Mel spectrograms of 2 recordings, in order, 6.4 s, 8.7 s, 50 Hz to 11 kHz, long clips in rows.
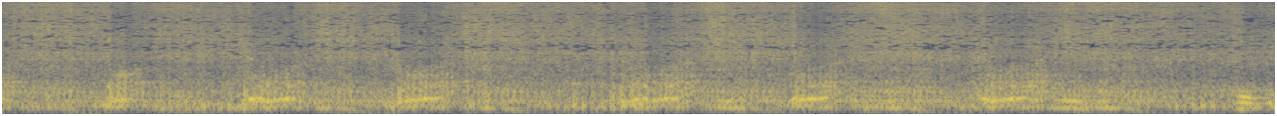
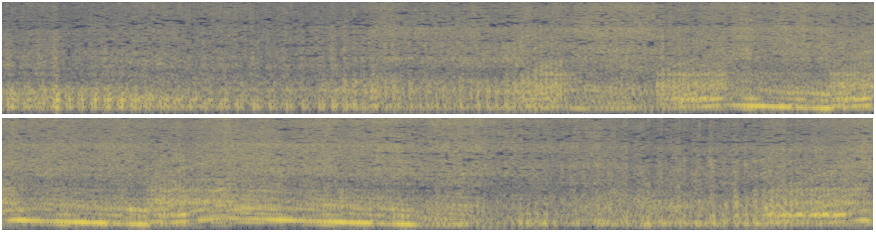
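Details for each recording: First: Kawasaki Z250 FI after repair, TPS reading normal at 0.8 and no more thick black exhaust smoke: quick throttle blips each drop cleanly back to a steady idle, with fuel mixture now correct; normal start and throttle response. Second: Kawasaki Z250 fuel-injected with heavy black exhaust smoke and no malfunction light: revs rise and fall unevenly, stumbling at low rpm and nearly dying, sometimes hanging at 3,000-3,500 rpm; rich-mixture misfire.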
